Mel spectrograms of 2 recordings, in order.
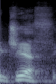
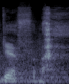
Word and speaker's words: GIF: but i also say gif i do not say jif even though it's supposed to be after jiffy simple i i refuse it's gif it's pronounced gif yeah i mean it's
